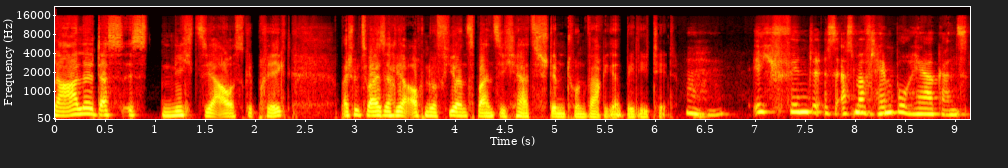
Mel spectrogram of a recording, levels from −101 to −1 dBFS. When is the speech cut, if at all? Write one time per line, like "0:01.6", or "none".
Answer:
0:03.4
0:06.8
0:08.1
